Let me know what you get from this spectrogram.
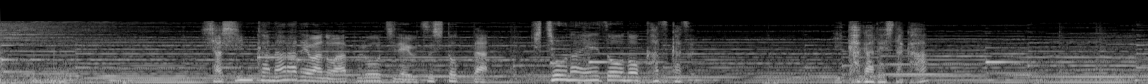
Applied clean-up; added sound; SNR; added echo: none; Thunder; 16 dB; none.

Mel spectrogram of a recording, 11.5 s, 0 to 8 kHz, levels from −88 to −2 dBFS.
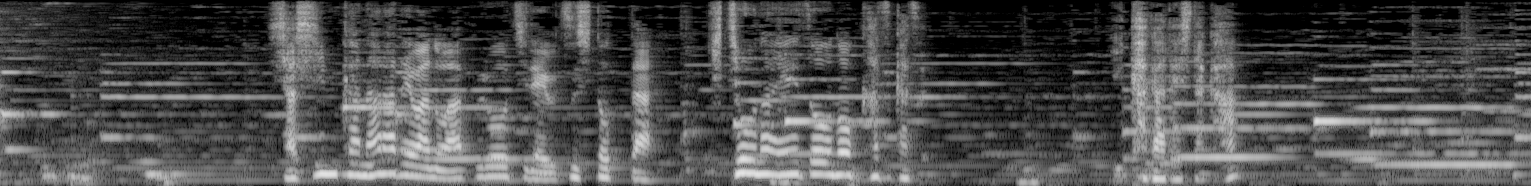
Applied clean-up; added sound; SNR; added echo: classical method log-MMSE.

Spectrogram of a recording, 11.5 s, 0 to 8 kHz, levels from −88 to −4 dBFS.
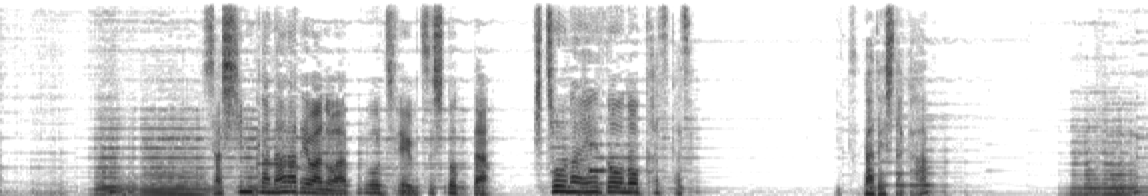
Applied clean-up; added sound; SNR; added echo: neural mask model RNNoise.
